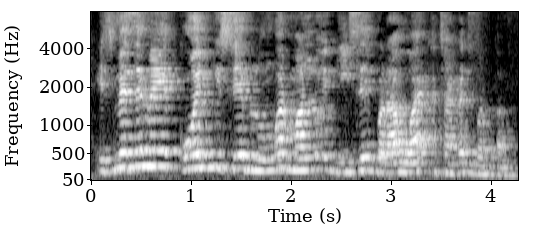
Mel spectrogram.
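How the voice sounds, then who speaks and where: A man's voice: sits high, fairly bright tone. Male maths teacher, patient step-by-step explainer; distant, echoey recording with faint hiss. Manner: explains step by step, repeats key terms, reads English question slowly. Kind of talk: maths lesson for school students. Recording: very echoey room, far from mic, faint hiss.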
